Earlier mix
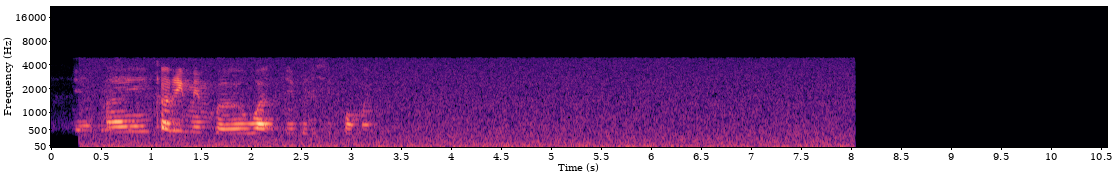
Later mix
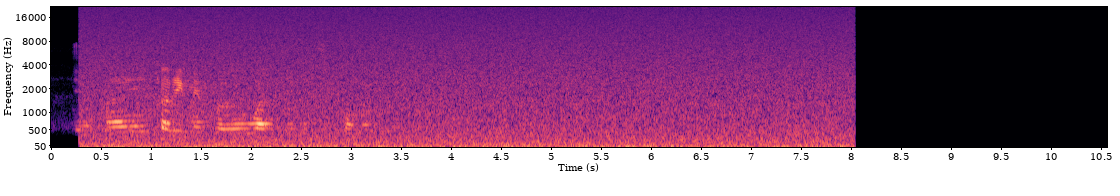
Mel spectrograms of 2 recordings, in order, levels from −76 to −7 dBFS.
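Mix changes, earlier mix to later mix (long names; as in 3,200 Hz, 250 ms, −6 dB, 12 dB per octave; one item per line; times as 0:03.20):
background +10.0 dB
master: remove linear-phase brick-wall low-pass 4,900 Hz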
